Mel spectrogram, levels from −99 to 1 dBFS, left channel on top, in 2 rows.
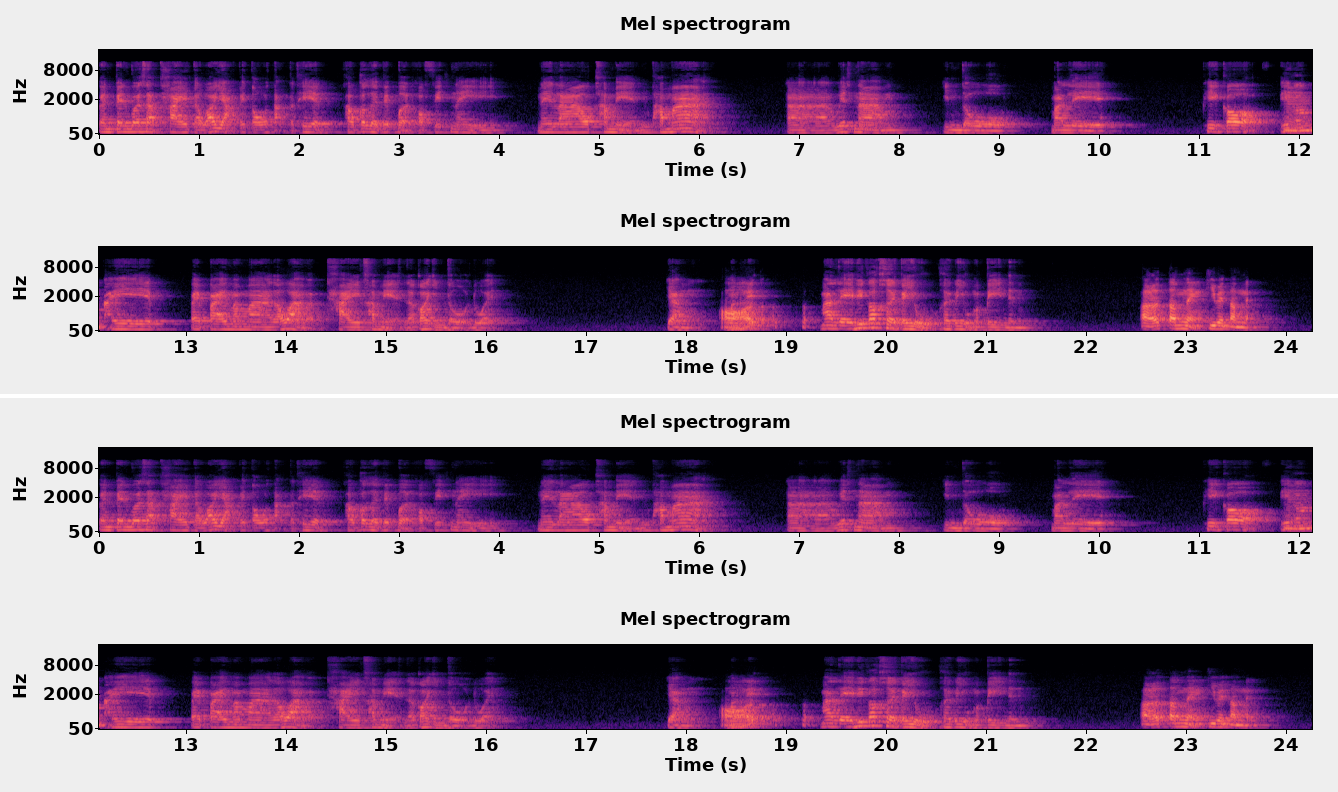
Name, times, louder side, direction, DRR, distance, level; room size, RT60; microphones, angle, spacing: voice 1, 0.0-4.1 4.4-6.2 6.9-8.1 8.5-9.2 9.5-10.1 11.0-12.8 13.1-16.1 17.8-18.1 18.4-18.8 19.4-21.4, left 2 dB, 35° left, 5 dB, 0.7 m, -33 dB
voice 2, 11.9-12.2 18.4-18.7 22.6-23.6, left 3 dB, 90° left, 7 dB, 0.8 m, -28 dB
7.4 x 6.8 x 3.6 m, 0.71 s
head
